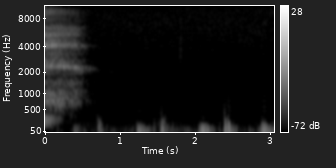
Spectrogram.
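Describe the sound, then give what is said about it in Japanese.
A faint, low heartbeat thumps in a steady rhythm, quickened after slight movement. A soft voice fades out at the very start. “少し動いたので心拍数が上がってしまいました。自分の心臓の鼓動、聞こえますか？”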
